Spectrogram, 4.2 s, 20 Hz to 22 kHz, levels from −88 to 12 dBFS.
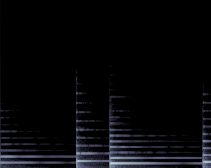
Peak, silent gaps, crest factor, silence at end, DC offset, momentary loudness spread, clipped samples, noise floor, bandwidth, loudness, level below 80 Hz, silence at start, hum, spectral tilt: -8 dBFS; none; 20 dB; 0 s; under 0.1%; 24 LU; under 0.1%; -58 dBFS; 7.8 kHz; -23 LUFS; -70 dBFS; 0 s; none; -4 dB/octave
